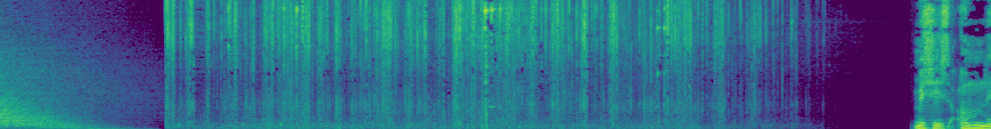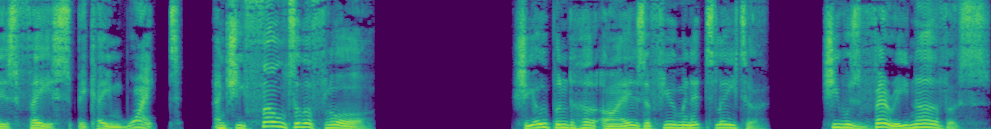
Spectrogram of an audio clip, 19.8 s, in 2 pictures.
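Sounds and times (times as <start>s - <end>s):
metal chains clanking: 1.7s - 8.2s
speech: 9.2s - 13.7s, 15.1s - 19.8s.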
